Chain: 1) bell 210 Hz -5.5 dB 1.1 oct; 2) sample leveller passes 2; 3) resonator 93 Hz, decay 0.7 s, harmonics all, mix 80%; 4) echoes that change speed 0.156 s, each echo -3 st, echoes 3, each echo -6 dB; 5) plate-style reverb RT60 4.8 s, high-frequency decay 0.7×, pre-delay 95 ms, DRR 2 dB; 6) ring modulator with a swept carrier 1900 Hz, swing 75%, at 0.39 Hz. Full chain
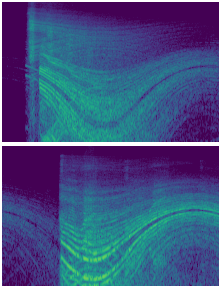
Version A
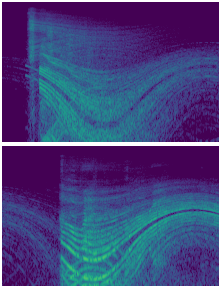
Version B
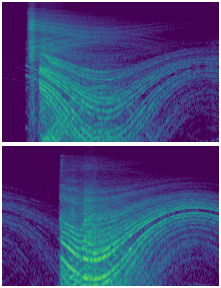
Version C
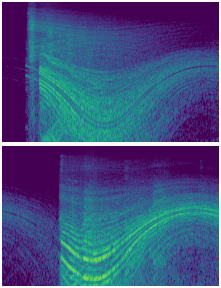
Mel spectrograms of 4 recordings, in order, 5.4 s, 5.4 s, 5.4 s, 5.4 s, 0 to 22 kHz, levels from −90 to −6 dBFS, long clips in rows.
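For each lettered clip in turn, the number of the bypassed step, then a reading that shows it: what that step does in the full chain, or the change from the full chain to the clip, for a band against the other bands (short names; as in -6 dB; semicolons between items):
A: 2, crest factor change +3.0 dB; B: 4, momentary loudness spread change +2 LU; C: 1, 8 kHz band -2.0 dB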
